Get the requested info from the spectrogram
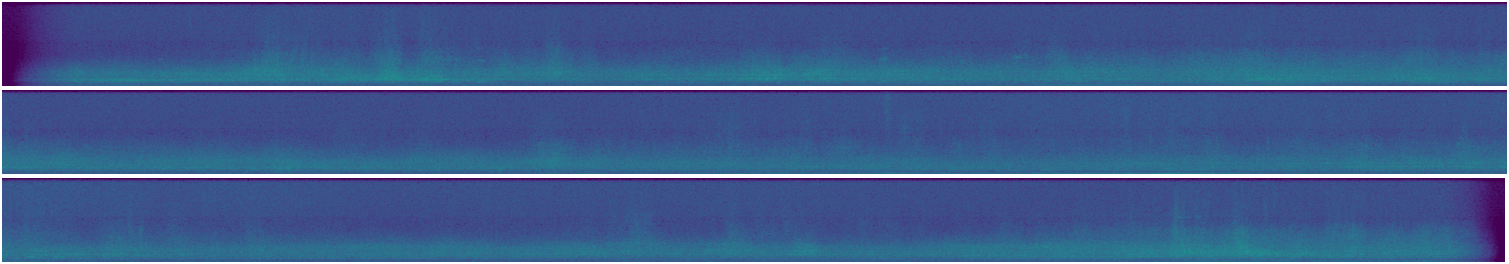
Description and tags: Quiet night city atmosphere
ambiance, ambience, atmosphere, soundscape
